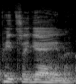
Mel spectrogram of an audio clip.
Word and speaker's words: pizza giana: P-I-Z-Z-A, G-I-A-N-A. And then, again, we said it because it was Easter. How do you say that? – I say it pizza gain.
